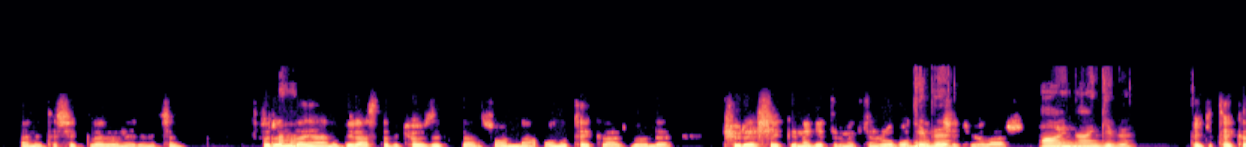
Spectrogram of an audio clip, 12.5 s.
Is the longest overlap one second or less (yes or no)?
yes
